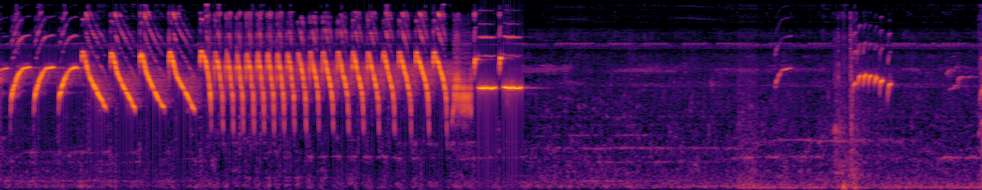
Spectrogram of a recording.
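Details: Canary lure song for training juvenile canaries and reviving silent singers: a long run of rapid downward-swept notes that speeds into a rattling series, a brief whistle, then near quiet with one faint sweep.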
